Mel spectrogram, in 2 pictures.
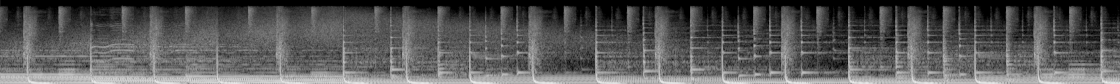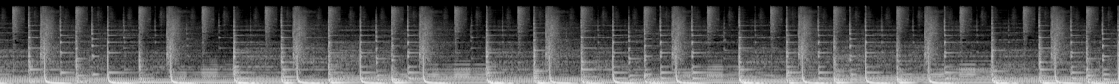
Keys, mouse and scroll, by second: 0.7 scroll down 1, 0.7-4.4 middle drag, 4.4 right click, 7.9 right click, 8.5 right click, 9.3 shift+right click, 10.7 ctrl+p, 17.9-18.5 scroll up 1, 18.5 shift+middle click, 19.1 right click, 19.7 right click, 21.7 right click, 22.2 r.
